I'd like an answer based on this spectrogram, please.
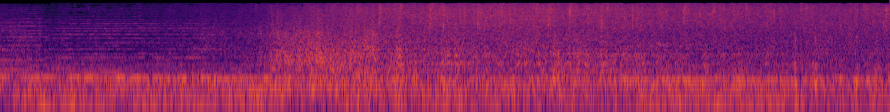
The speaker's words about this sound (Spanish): La lluvia se desató solo en segundos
